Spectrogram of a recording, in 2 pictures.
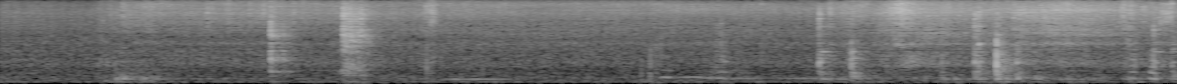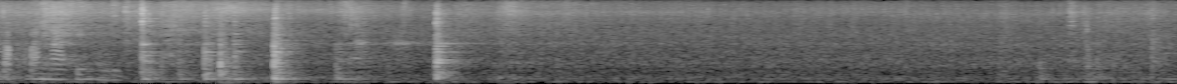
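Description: Chicken pieces and chayote chunks sizzling in a stainless steel pot while a wooden spatula stirs them, with scattered knocks of the spatula against the pot. The stirring and knocks are busiest in the middle, and only the quieter sizzle is left near the end.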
